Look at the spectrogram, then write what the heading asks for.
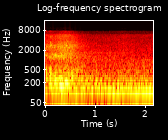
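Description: A motorcycle engine roars loudly, then its tone drops and fades into a steady rumbling wash of traffic noise as it pulls away.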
